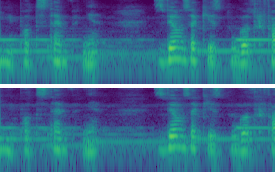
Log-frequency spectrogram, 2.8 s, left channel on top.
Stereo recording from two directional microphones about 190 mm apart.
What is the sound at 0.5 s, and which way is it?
A woman's voice, 55° left (ahead or behind).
